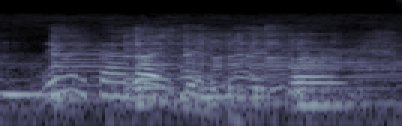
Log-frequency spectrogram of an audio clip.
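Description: Oud being plucked, playing a short melodic introduction with some held notes.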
